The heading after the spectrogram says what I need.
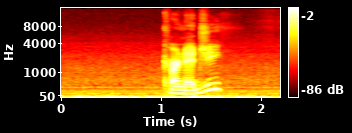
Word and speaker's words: Carnegie: Carnegie is actually pronounced with a hard G. Carnage.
